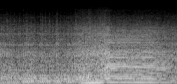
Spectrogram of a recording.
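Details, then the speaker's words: Two-stroke scooter with a carburettor fault, choke fully off: revs rise, hang high and sound smeared, and on throttle it won't pick up cleanly but bogs and pops, making it unrideable. It runs stably only with the choke on; the cause is still to be found. "а он не хочет газовать, взрывается как бы."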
